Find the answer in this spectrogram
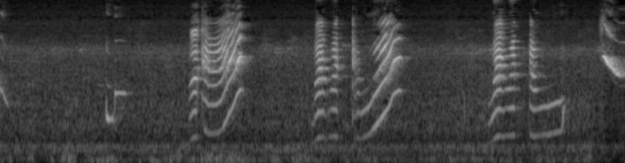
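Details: Talking parrot kept as a pet, producing bursts of strongly harmonic, sweeping, voice-like notes that rise and fall, clustered in quick groups with short pauses, over a constant low background rumble.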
